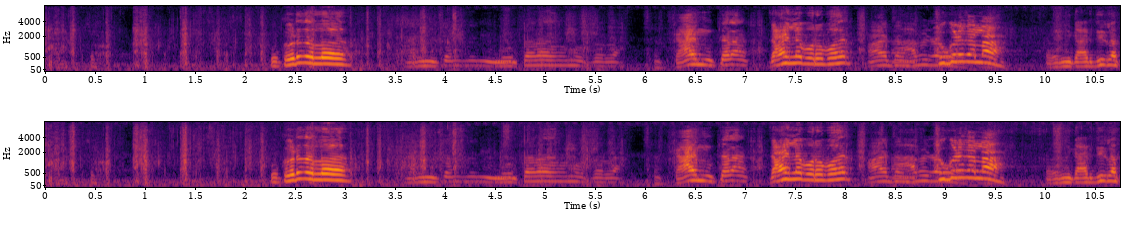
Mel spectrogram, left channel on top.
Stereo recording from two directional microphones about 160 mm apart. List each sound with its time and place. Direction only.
0.9 s horse: 25° right (ahead or behind)
2.1 s a man's voice: centre (ahead or behind)
3.7 s a man's voice: 15° right (ahead or behind); by 8.5 s centre (ahead or behind)
8.5 s speech: 15° right (ahead or behind)
9.0 s a man's voice: centre (ahead or behind)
